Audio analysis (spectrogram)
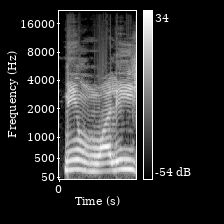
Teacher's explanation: لک من اللہ من ولی، اب یہاں پہ نون ساکن ہے، ہم نے نون ساکن کو نہیں پڑھا، ہم نے واو تشدید والے سے اٹیچ کیا ہے میم کو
